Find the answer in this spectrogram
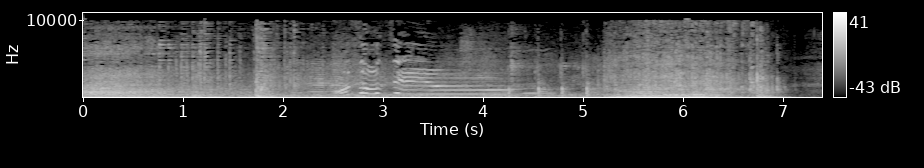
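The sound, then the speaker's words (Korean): A keypad door lock opens with a short rising electronic chime and a mechanical latch clunk, with voices murmuring in the background. “이거, 이거, 이거, 이거, 뿅뿅 번호 해야 되잖아, 이거. 아, 오늘은 열려요.”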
